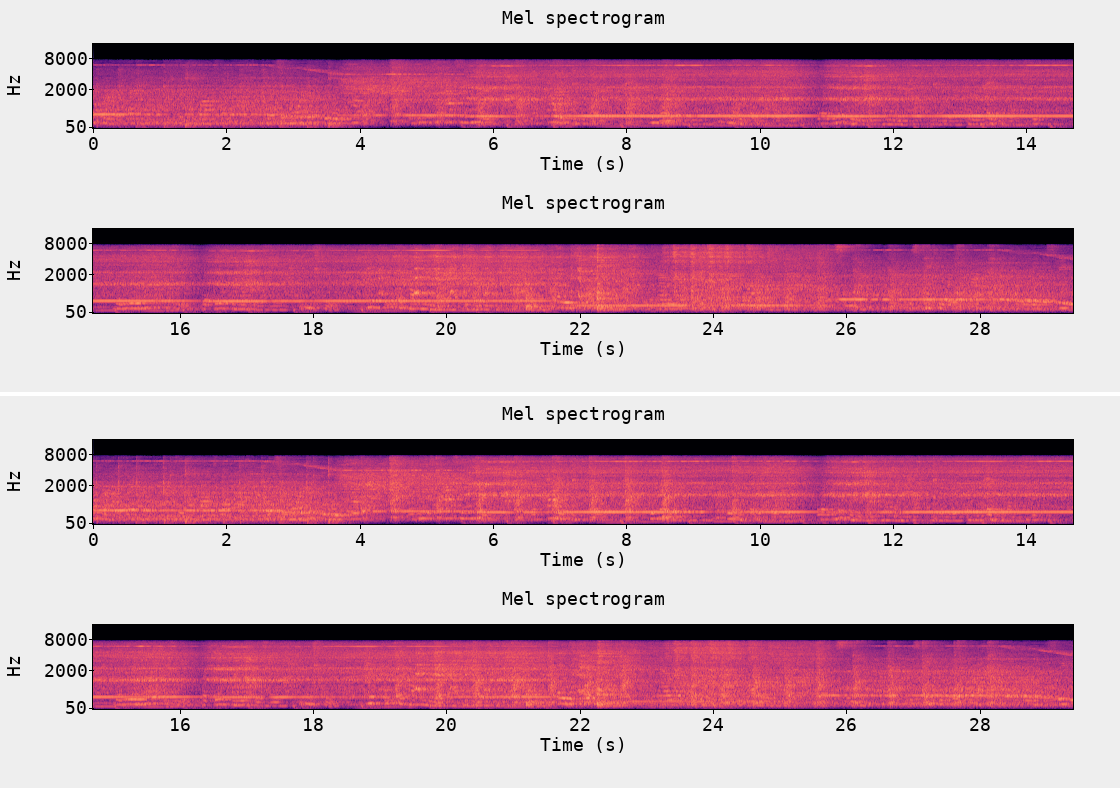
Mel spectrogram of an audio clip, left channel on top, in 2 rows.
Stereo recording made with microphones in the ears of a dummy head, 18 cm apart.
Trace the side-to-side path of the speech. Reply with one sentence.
You can hear the speech move to the left.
